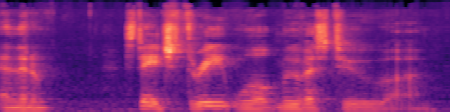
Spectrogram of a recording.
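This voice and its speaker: A man presenting a company update as a chief executive, in a measured, matter-of-fact way with halting phrasing. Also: on the low side, steady tone, vocal fry, darkish tone. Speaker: company CEO hosting a weekly call. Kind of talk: business update presentation, partly read from notes.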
